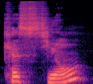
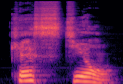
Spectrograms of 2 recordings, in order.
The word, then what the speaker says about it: question: Une question. Question. The T-I-O-N, tion. Question. QU is a K sound, again with less air blown out.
